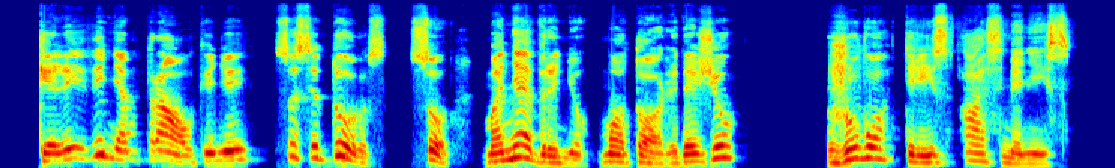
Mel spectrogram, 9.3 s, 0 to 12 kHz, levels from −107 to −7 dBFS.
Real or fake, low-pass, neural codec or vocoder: real; 10.8 kHz; none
